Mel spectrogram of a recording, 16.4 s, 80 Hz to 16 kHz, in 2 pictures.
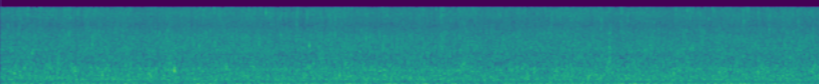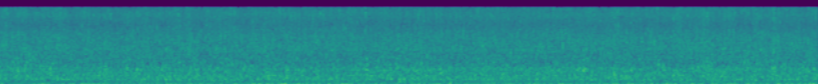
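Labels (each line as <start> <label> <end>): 0.0 A stream of water flowing. 16.4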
